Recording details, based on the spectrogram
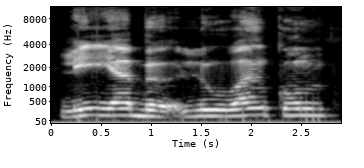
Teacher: با حرف قلقلہ میں سے ہے، با ساکن ہے، لہٰذا یہاں پر قلقلہ یعنی آواز کو ہلائیں گے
